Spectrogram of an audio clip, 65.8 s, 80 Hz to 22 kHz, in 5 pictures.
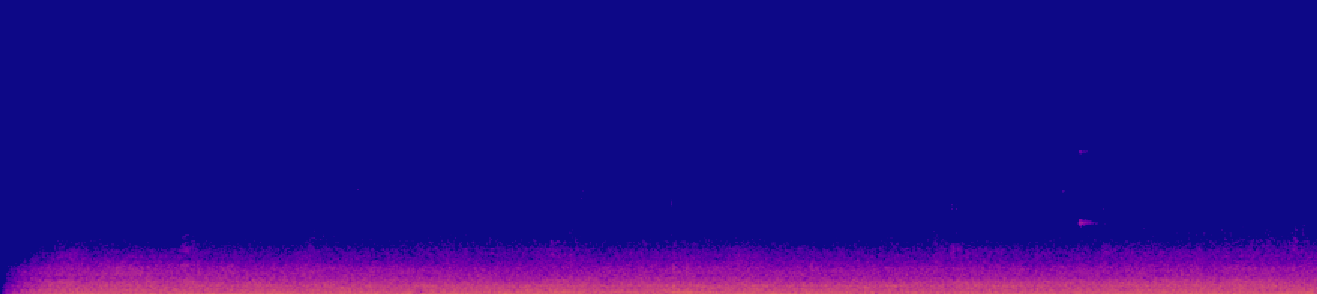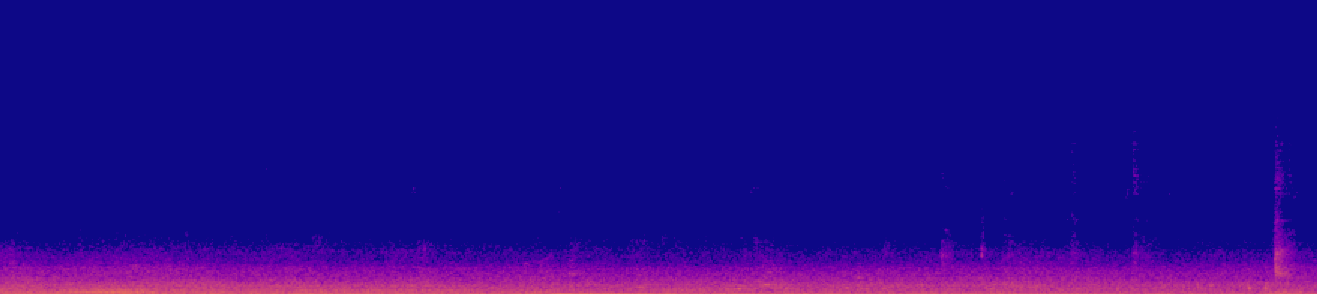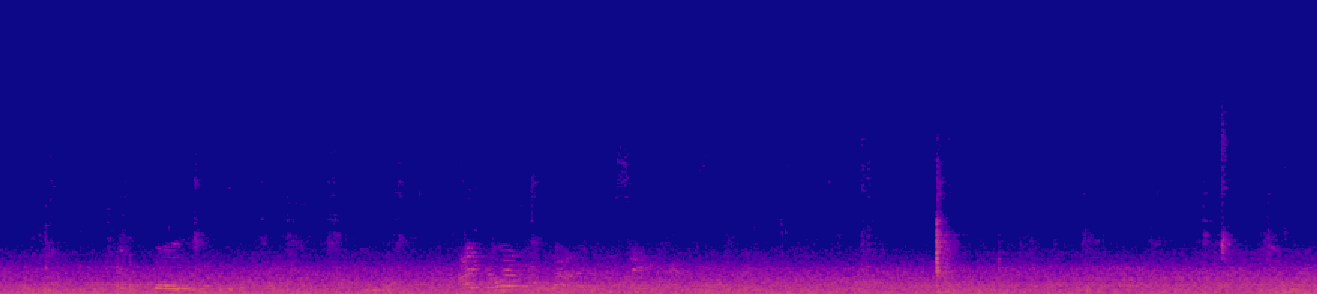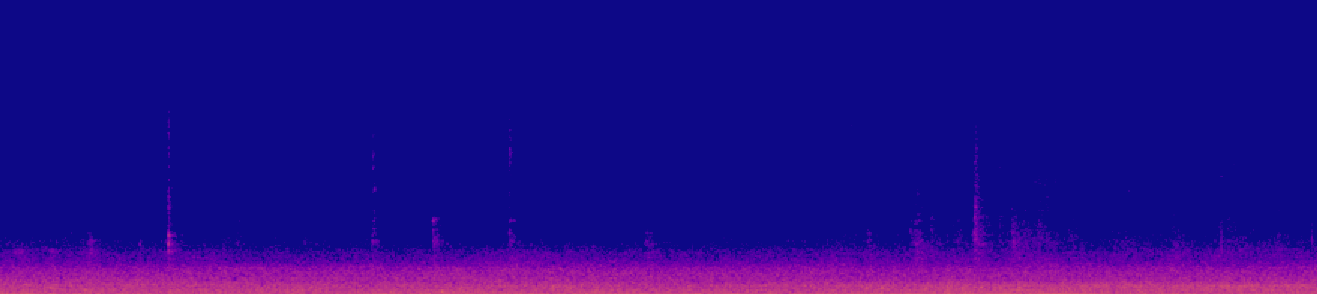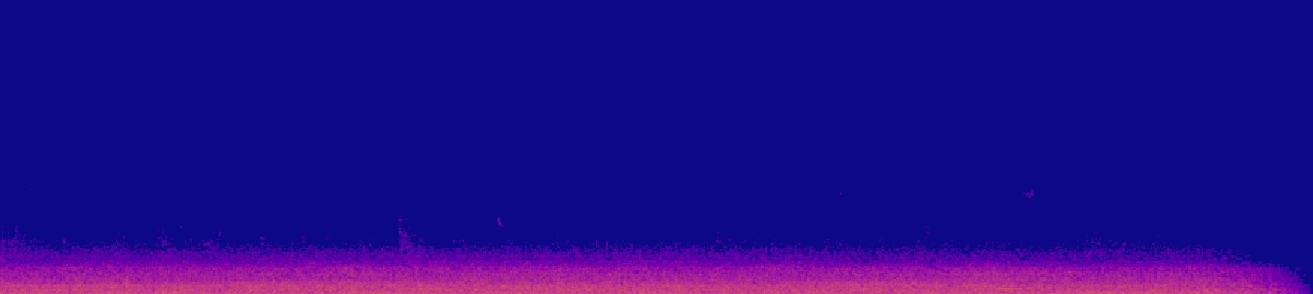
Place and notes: BNSF Bridge, Valley Park, Missouri, USA - BNSF Bridge
Recording from Meramec Greenway beneath the BNSF railway bridge where it crosses the Meramec River. It is a Baltimore three span through truss bridge and was built in 1923. An estimated 30 trains cross it a day. A couple is heard overhead returning from a dangerous walk to its center pier.
Saint Louis County, Missouri, United States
